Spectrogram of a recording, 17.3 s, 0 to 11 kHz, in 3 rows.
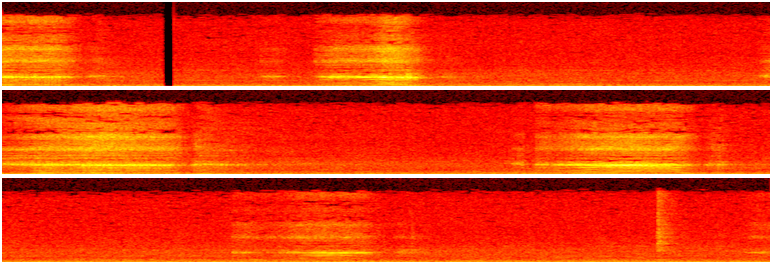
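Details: Snoring recorded with the SnoreLab phone app: four loud rattling snores over about 17 seconds, roughly 14 breaths a minute, against steady low room hum.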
